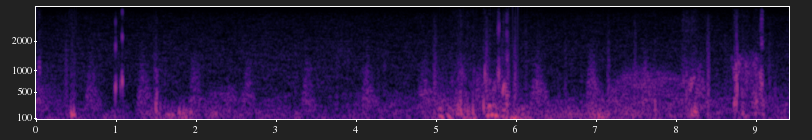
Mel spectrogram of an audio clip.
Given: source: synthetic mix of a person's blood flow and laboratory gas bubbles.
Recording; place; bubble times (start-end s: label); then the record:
Doppler ultrasound of blood flow; subclavian vein
0.00-0.07 s: bubbles
0.40-0.52 s: bubbles
0.96-1.10 s: bubbles
1.47-1.59 s: bubbles
5.16-5.51 s: bubbles
5.57-5.92 s: bubbles
7.34-7.39 s: bubbles
7.71-7.78 s: bubbles
8.06-8.28 s: bubbles
8.68-9.13 s: bubbles
From the record:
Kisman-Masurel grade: 232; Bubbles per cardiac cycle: several, 3 to 8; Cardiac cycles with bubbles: 50 to 99%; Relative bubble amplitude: moderate (0.250 to 0.450); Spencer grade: 3 (all of the cardiac periods contain showers or single bubble signals, but not dominating or overriding the cardiac motion signals); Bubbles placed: anywhere in the cardiac cycle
